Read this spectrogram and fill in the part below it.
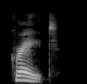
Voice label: "Great", English

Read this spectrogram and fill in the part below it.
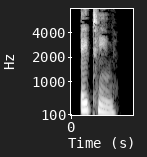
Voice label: "eighteen", English

